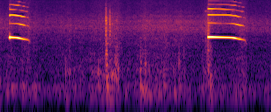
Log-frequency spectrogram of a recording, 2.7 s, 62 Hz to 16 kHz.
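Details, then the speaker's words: 1989 Johnson 175 V6 two-stroke outboard on a 1989 Legend bass boat won't turn over despite new starter, solenoid and key cylinder and an overnight-charged battery: key on gives only two brief buzzer beeps, no starter whir or cranking. "does nothing turn the key nothing happens not a thing turn the key and you hear that buzzer beep"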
